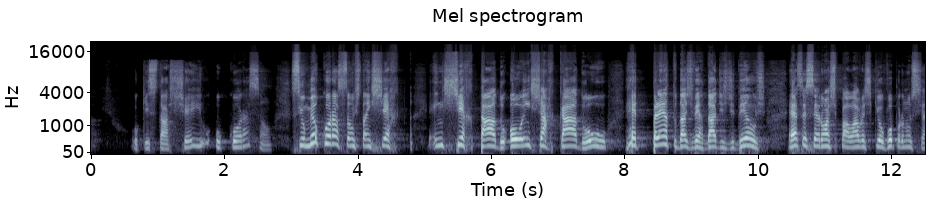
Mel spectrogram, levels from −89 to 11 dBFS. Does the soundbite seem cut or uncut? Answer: uncut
